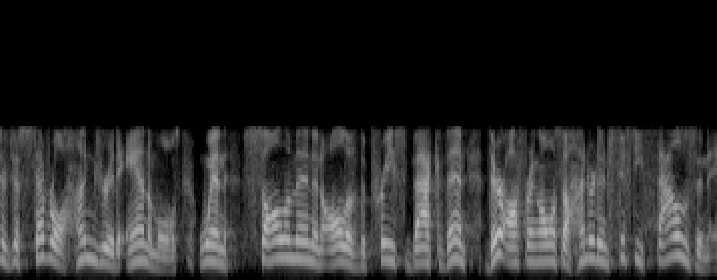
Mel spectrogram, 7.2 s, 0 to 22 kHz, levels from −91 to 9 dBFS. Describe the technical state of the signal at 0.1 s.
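The audio is intact at 0.1 s, with the room's background noise present, sitting about 53 dB below the speech.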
